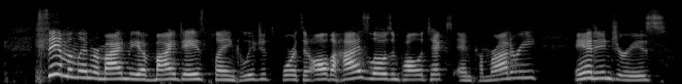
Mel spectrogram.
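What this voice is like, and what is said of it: Put-on news reporter voice. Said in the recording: “Why ... are you reading this in an accent? ... This is my news reporter.”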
